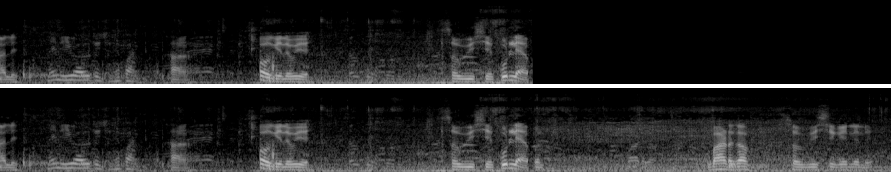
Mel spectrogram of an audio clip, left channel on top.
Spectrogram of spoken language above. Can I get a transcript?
हा हो गेले ये 2600. कुठले आपण? भाडगाव. 2600 गेलेले.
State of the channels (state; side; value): drops out; left; at 5.4 s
